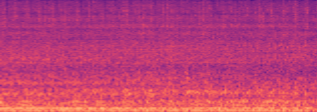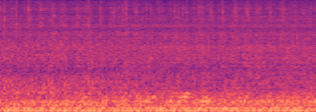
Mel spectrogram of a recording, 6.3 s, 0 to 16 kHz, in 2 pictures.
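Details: 1956 Ford Fairlane, 312 V8 with dual quads, rebuilt Carter carbs, headers to dual exhaust. Deep, steady burble with an even low rumble, no knocks or misses, a healthy idle.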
